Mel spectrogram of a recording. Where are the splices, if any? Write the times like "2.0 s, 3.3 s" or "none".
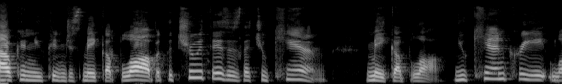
none

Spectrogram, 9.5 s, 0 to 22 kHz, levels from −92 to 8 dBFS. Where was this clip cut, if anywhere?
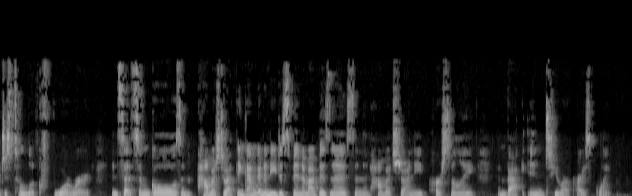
none

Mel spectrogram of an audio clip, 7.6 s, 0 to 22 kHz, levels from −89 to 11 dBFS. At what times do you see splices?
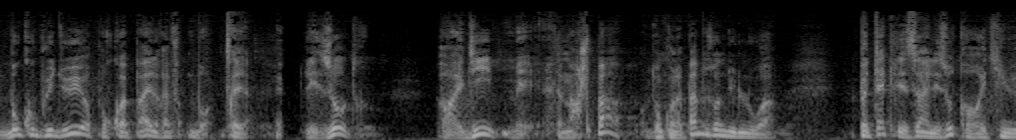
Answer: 4.2 s

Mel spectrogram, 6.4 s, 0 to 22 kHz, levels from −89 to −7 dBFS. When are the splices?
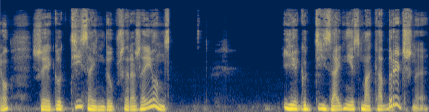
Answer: none

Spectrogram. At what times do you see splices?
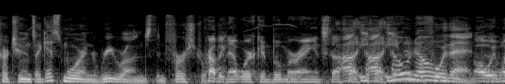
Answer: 2.3 s, 3.7 s

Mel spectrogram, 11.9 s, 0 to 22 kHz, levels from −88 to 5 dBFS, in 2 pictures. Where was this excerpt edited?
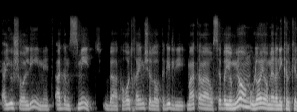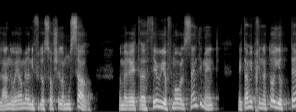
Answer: none

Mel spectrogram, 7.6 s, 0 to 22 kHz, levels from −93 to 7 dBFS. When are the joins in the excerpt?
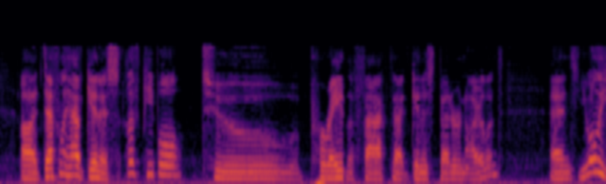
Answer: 1.0 s, 1.6 s, 2.4 s, 4.3 s, 5.4 s

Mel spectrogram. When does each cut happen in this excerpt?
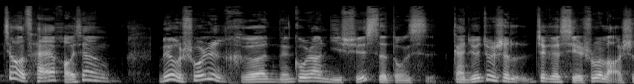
4.4 s

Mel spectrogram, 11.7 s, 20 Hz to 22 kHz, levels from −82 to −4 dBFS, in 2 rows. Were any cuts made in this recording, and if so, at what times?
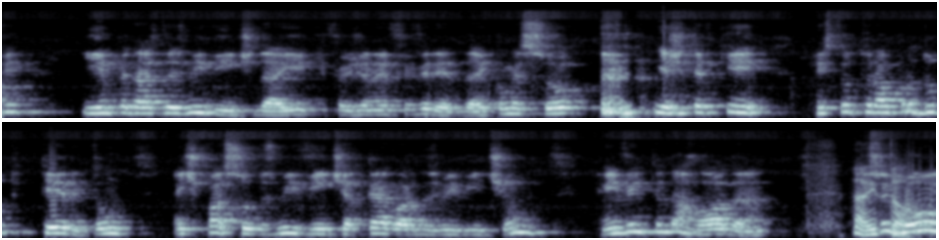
none

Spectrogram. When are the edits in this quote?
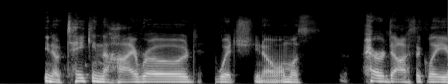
none

